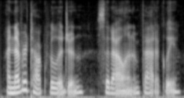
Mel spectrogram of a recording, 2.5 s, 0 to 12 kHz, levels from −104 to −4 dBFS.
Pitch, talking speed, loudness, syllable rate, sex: 200 Hz, 170 wpm, -21 LUFS, 7.1 syllables/s, female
